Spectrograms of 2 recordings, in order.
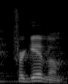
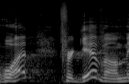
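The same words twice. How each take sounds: First: Simple falling answer; matter-of-fact Jesus. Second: Incredulous disciples. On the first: Jesus answering the disciples' objection, matter-of-fact. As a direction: state it as a settled, unbothered command. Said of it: "And Jesus says". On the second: Disciples reacting to Jesus's command, mock incredulous. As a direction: balk at the idea, questioning. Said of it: "the disciples are sitting there going". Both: Retold or imitated.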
